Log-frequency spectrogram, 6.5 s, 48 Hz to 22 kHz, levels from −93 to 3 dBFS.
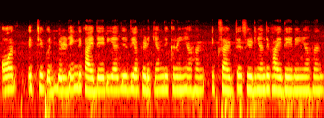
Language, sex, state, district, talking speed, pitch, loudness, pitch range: Punjabi, female, Punjab, Fazilka, 195 wpm, 205 Hz, -17 LUFS, 200-215 Hz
